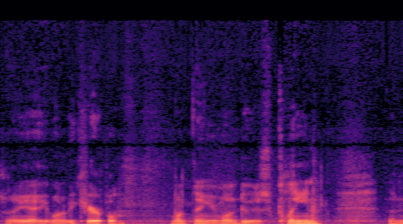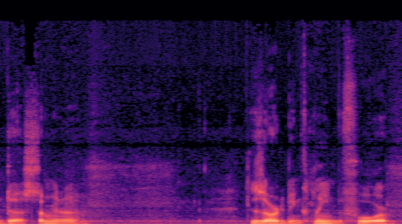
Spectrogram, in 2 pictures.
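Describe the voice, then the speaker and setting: Low, creaky-voiced man, halting and folksy. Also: little pitch movement, mellow, slight background noise. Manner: halting, rambling, folksy explaining. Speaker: hobbyist radio restorer presenting his project. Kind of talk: casual unscripted hands-on demonstration.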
